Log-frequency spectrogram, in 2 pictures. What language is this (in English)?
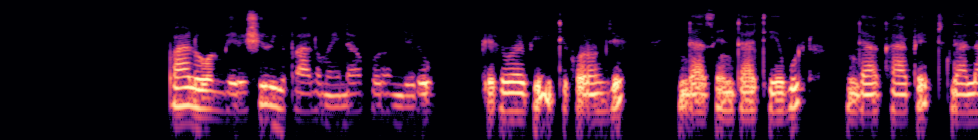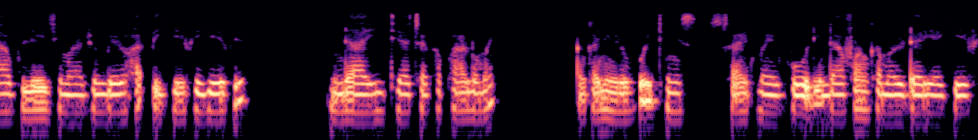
Fula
